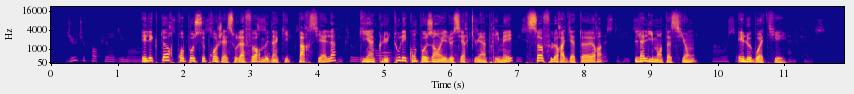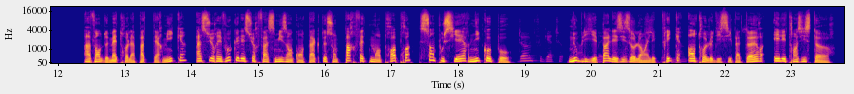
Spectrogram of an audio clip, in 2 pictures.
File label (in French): voix off; elektortv; qwatt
